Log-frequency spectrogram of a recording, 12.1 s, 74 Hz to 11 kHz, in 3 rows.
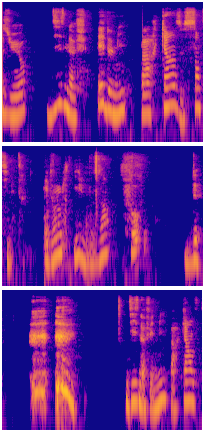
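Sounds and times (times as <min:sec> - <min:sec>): woman clearing her throat: 0:08.6 - 0:09.6.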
